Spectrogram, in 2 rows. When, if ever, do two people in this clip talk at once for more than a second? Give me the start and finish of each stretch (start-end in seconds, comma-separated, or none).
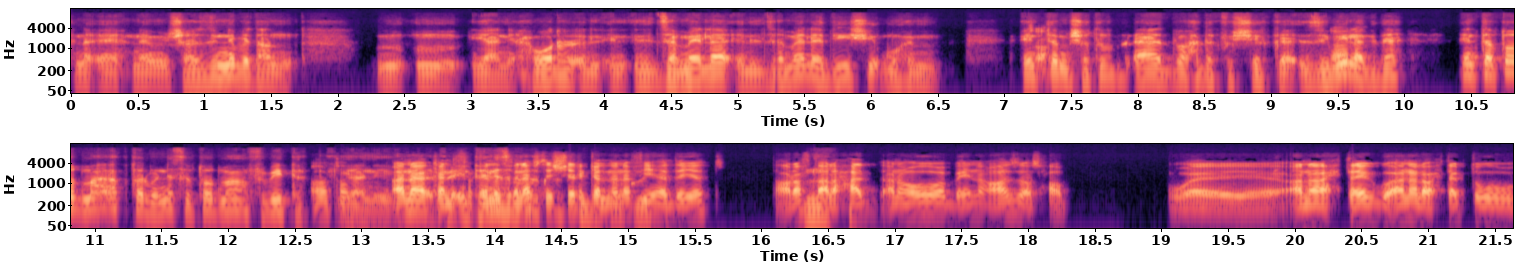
12.6-15.3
